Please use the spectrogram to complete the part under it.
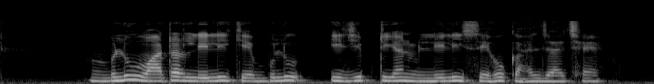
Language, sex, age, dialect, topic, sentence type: Maithili, male, 18-24, Bajjika, agriculture, statement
